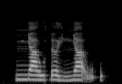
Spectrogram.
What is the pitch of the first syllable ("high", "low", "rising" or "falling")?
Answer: low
